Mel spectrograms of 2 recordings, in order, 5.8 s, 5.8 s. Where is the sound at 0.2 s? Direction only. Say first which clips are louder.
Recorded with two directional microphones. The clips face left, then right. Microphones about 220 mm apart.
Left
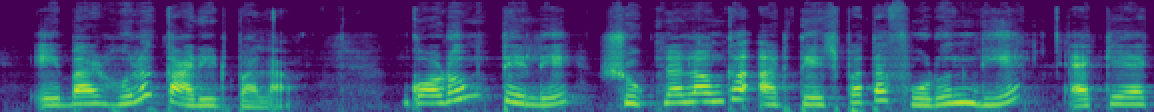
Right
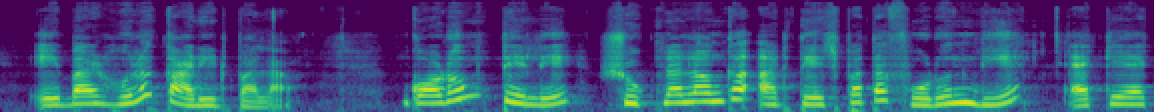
Right 4 dB; 40° right (ahead or behind).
